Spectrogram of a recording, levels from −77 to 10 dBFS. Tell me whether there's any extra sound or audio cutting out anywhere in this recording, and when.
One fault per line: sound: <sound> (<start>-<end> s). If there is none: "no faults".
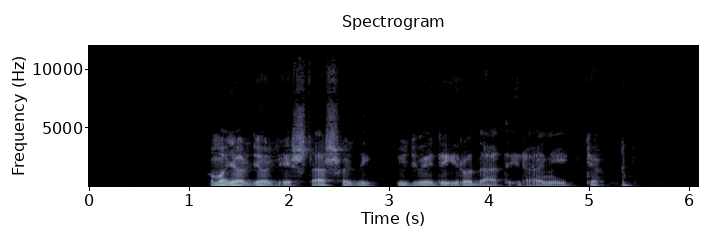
no faults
